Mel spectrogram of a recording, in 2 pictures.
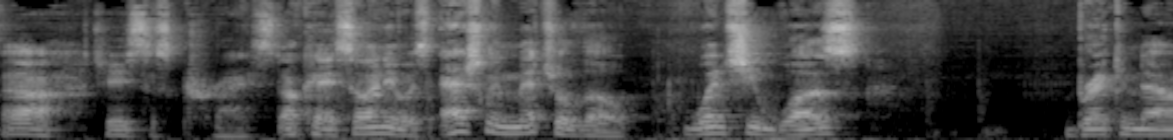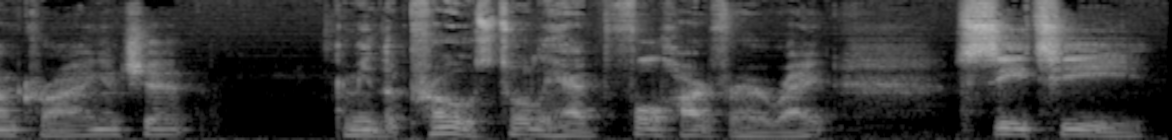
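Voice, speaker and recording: A man with a deep, low voice talks loosely and profanely, rambling and chuckling as he hosts a solo podcast recap. The sound is roomy, with his voice echoing off the walls. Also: a little slow, slight background noise. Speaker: podcast host. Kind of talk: casual solo recap of a reality show. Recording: echoey room.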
